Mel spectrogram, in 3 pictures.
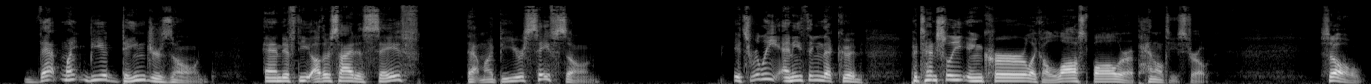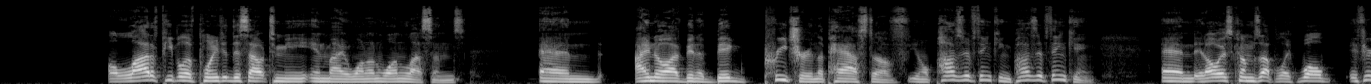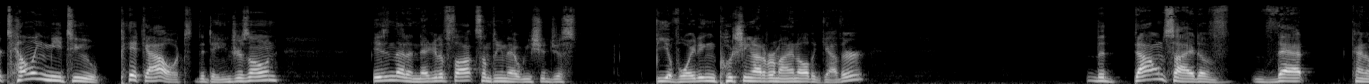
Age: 30-49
